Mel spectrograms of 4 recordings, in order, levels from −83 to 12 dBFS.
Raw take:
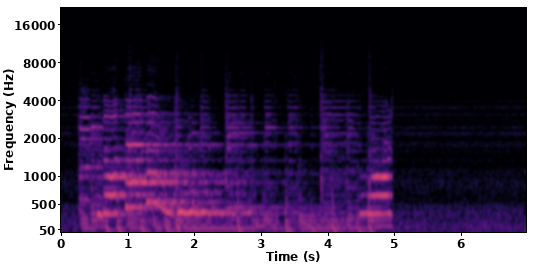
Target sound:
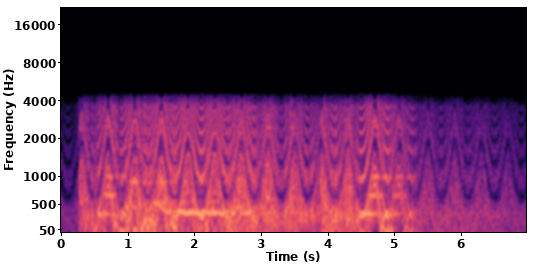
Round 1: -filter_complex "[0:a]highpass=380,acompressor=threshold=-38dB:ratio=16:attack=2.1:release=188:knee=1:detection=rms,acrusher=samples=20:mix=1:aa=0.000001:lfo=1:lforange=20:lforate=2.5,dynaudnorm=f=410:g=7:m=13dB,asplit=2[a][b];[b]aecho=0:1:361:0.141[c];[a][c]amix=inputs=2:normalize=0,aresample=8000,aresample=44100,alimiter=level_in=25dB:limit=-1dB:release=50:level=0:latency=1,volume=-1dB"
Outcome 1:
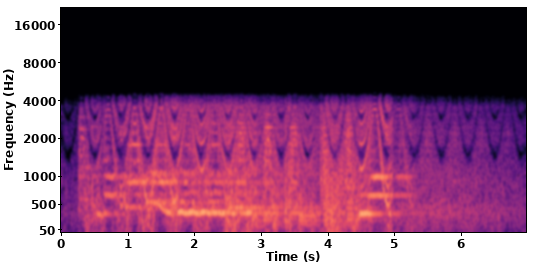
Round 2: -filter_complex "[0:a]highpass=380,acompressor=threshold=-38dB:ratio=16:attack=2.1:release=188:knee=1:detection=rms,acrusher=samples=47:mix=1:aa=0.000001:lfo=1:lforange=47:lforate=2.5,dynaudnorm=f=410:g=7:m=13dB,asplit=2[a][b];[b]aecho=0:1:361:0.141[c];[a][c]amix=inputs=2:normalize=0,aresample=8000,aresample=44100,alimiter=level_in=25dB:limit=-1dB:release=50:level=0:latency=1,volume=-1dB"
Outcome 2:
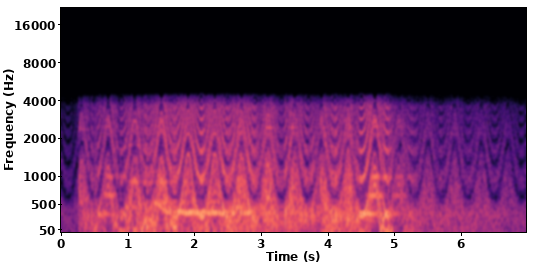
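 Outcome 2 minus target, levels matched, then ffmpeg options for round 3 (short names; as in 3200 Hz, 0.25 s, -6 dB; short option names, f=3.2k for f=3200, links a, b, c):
compressor: peak gain reduction +6 dB
-filter_complex "[0:a]highpass=380,acompressor=threshold=-31.5dB:ratio=16:attack=2.1:release=188:knee=1:detection=rms,acrusher=samples=47:mix=1:aa=0.000001:lfo=1:lforange=47:lforate=2.5,dynaudnorm=f=410:g=7:m=13dB,asplit=2[a][b];[b]aecho=0:1:361:0.141[c];[a][c]amix=inputs=2:normalize=0,aresample=8000,aresample=44100,alimiter=level_in=25dB:limit=-1dB:release=50:level=0:latency=1,volume=-1dB"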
